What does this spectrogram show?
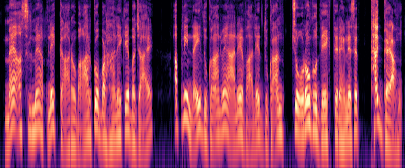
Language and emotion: Urdu, disgusted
